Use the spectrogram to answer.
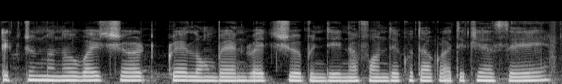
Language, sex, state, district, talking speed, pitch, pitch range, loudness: Nagamese, female, Nagaland, Dimapur, 180 wpm, 175 Hz, 175-190 Hz, -12 LUFS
